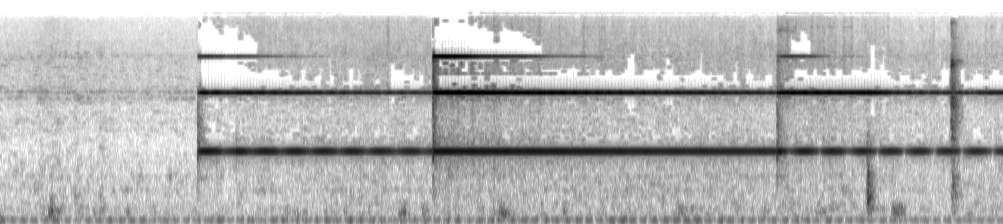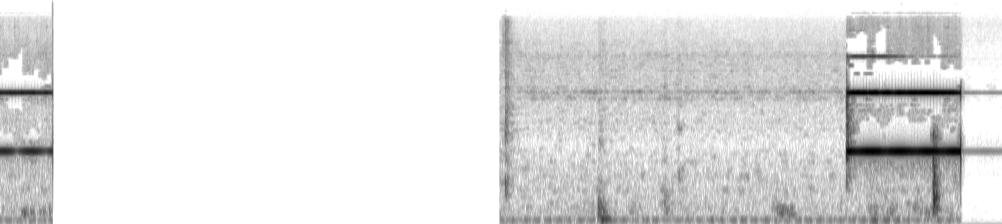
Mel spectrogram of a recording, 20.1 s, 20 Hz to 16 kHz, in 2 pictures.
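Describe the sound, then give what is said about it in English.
A bell is struck several times in close succession to end a five-minute sitting, each clear ringing tone sustaining and overlapping the next, then a long silence before one final ring near the end. Fairly loud, no voices. “So we'll sit now for 5 minutes and then I'll ring the bell and then we'll write for 5 minutes.”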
